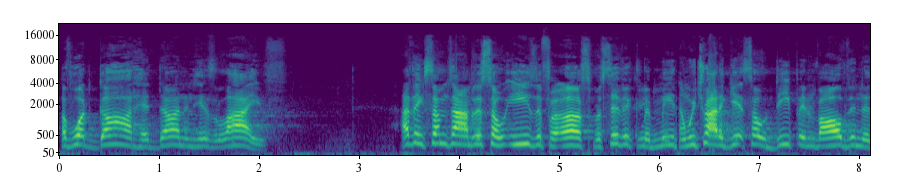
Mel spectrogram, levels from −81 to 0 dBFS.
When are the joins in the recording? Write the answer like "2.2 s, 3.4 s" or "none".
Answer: 6.2 s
